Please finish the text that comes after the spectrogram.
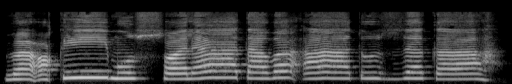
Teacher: یہ صلاتا کا جو تا ہے نا، یہ لمبا نہیں ہوگا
